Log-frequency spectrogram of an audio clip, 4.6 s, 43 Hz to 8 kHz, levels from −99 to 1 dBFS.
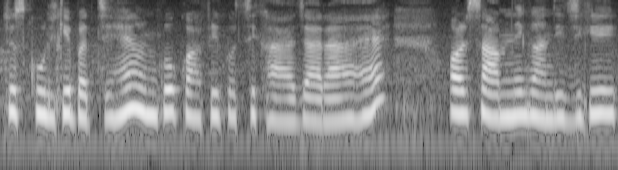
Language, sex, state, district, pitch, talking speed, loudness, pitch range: Hindi, female, Chandigarh, Chandigarh, 230 Hz, 205 wpm, -18 LUFS, 215-245 Hz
